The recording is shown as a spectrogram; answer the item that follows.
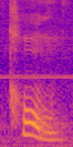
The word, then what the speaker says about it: comb: word you see that the B is not pronounced it's pronounced as comb comb it ends with the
